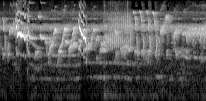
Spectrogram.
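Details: Month-old ciblek gunung practising its song under tutoring with kapas tembak and canary recordings: high, squeaky chirps and rattling trills in an uneven, rambling stream, with a few louder sharp notes.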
